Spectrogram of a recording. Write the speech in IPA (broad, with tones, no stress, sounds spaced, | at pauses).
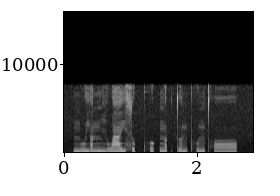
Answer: ŋ uː˨ j ɐ˥ n ŋ iː˨ w aː˥ j s ʊ˨ k̚ pʰ ʊ˥ k̚ ŋ ɐ˨ k̚ t̪ ɵ˨˧ n pʰ ʊ˧ ŋ t̪ʰ ɔː˨˧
